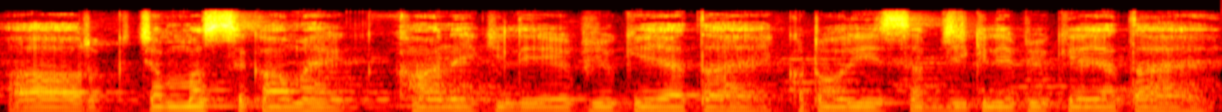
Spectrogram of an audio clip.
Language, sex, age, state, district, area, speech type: Hindi, male, 30-45, Uttar Pradesh, Prayagraj, rural, spontaneous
